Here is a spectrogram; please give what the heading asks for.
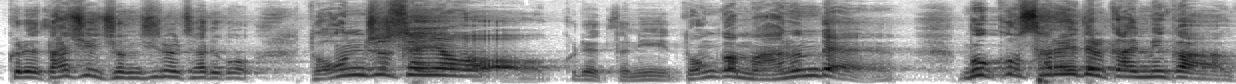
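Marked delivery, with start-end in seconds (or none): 1.5-2.8 slow, high, loud plea for money; loud begging. Retold or imitated. Pastor pleading with God for money, loud and drawn out. 3.4-6.2 higher, louder demanding complaint; loud protest. Retold or imitated. Pastor arguing with God about food, loud protest.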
